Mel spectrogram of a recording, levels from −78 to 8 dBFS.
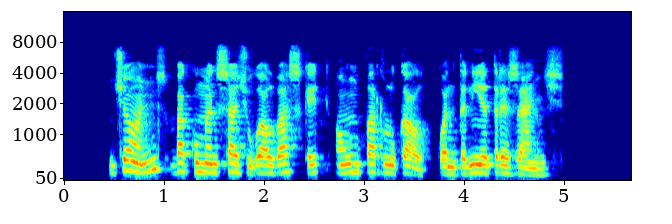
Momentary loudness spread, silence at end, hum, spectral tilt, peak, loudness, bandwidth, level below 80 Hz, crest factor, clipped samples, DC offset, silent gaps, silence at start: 8 LU; 0.7 s; none; -5 dB/octave; -2 dBFS; -18 LUFS; 7.8 kHz; -60 dBFS; 16 dB; under 0.1%; under 0.1%; 3.69-3.74 s; 0.45 s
